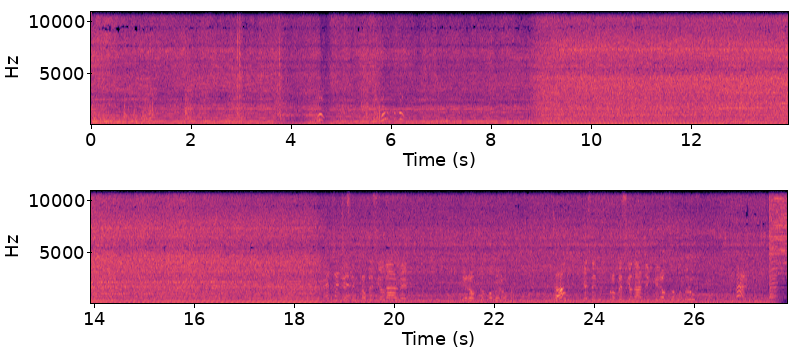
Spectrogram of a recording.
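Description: A boat engine roars steadily at speed.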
